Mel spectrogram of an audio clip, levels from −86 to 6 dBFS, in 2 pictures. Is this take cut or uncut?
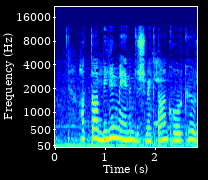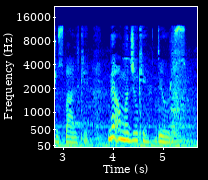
cut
